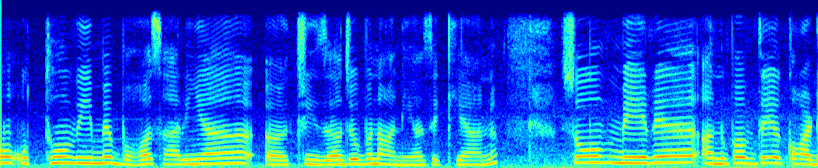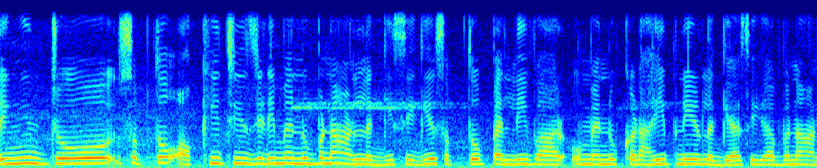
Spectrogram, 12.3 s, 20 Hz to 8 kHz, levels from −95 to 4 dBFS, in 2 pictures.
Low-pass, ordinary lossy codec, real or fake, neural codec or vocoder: 7.2 kHz; none; real; none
